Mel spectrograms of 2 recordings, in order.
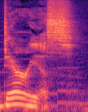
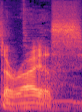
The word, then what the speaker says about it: Darius: I recently found out I've been pronouncing this name all these years wrong uh you know I've been saying Darius or darus it's dasas daras yeah uh and I've I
